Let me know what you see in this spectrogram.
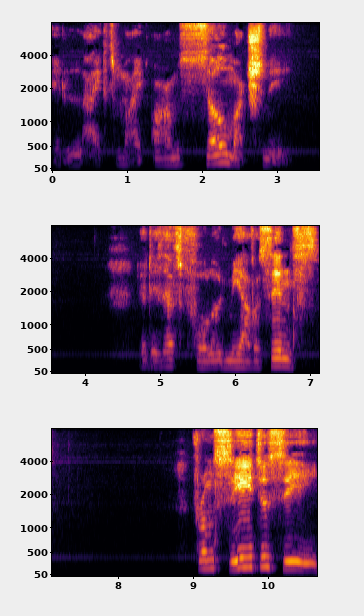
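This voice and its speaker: Using a put-on character voice, a man talks very slowly at a fairly high pitch, with long, frequent pauses. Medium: read story.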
